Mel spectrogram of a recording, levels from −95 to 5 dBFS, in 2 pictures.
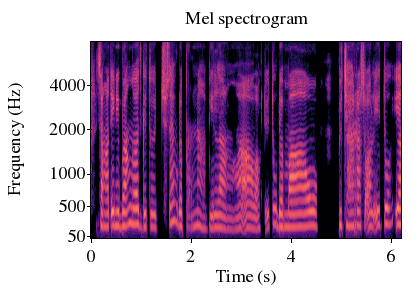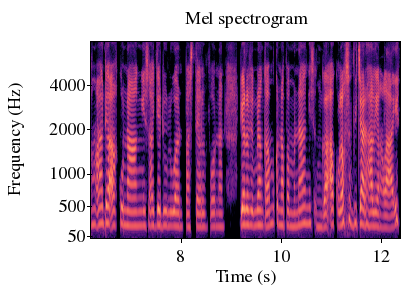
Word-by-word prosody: sangat 200 -1 -1
ini 215 - -1
banget 235 +3 -1
gitu. 195 0 -6 0.2
Saya 255 +3 -1
sudah 210 -5 -5
pernah 190 0 -12
bilang 180 -1 -6 0.2
heeh, 185 +1 -2
waktu 175 - -17
itu 240 - -8
sudah 200 - -1
mau 200 +2 -1 0.4
bicara 215 -1 -1
soal 205 -1 -3
itu, 240 +1 -5
yang 235 0 0
ada 250 +1 +6
aku 245 +2 -3
nangis 215 0 +3
aja 220 +1 +1
duluan 210 -1 -2
pas 200 -1 -1
teleponan. 200 0 -6 0.3
Dia 235 - +9
terus 230 -1 +3
bilang, 225 +1 0
"Kamu 210 +4 -1
kenapa 220 0 -2
menangis?" 225 +3 -2
"Enggak," 195 +1 +2
aku 220 -2 -3
langsung 270 +5 +5
bicara 240 -2 +5
hal 210 0 +5
yang 195 -2 +1
lain. 185 +9 +3
210 Hz, 180 wpm, -24 LUFS, 200-225 Hz, 0.4 s, Dia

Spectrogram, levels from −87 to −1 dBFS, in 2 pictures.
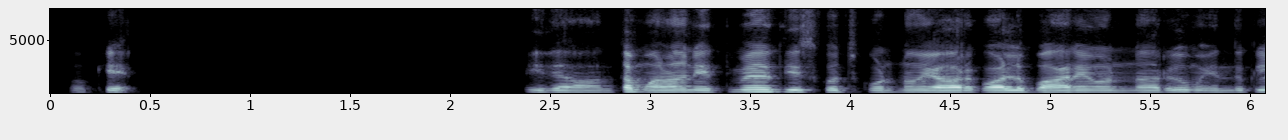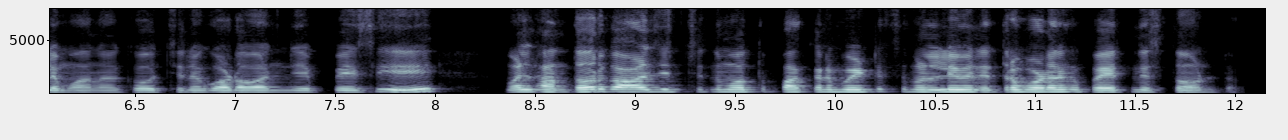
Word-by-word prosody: Okay. 150 +1 -8 2.1
ఇదంతా 150 +1 -3
మనమే 160 +1 -1
నెత్తి 155 +2 -5
మీద 180 0 +5
తీసుకొచ్చుకుంటున్నాం. 160 -1 -6
ఎవరికి 145 +1 +3
వాళ్ళు 155 +1 +4
బానే 145 +3 +1
ఉన్నారు. 145 0 -7
మేందుకులే 155 +2 -6
మనకోచ్చిన 145 +2 -7
గొడవ? 145 +1 +3
అని 150 0 -14
జెప్పేసి 160 +5 -4 0.6
మళ్ళీ 180 0 +3
అంతవరకు 190 +4 +4
ఆలోచిచ్చిది 190 -1 0
మొత్తం 185 +1 -2
పక్కన 180 +1 0
పెట్టేసి 190 +2 +1
మళ్ళీ 175 +1 +5
నిద్రపోవడానికి 180 +2 +3
ప్రయత్నిస్తా 170 -1 0
ఉంటాం. 130 -2 -23
160 Hz, 125 wpm, -24 LUFS, 150-180 Hz, 2.1 s, మీద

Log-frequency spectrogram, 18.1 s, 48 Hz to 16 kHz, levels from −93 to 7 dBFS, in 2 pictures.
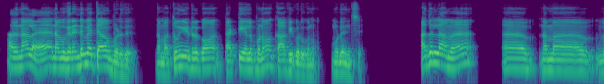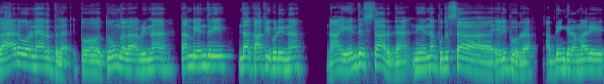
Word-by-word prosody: அதனால, 165 +4 +2 0.3
நமக்கு 150 0 +2
2மே 185 +6 +3
தேவப்படுது. 120 - +1 0.4
நம்ம 105 -2 -2
தூங்கிட்டு 155 -1 +1
இருக்கோம், 145 +1 0 0.2
தட்டி 120 +3 -2
எழுப்பணும், 135 +5 -1
காஃபி 125 0 +1
குடுக்கணும் 95 -3 -2 0.2
முடிஞ்சிச்சு. 110 -3 -2 1.0
அது 215 - +2
இல்லாம 180 -8 +3 0.8
ஆ - - -1 0.5
நம்ம 135 0 0 0.8
வேற 140 +8 +2
ஒரு 180 -2 +2
நேரத்தில, 155 -9 0 0.2
இப்போ 130 -2 -3 0.3
தூங்கல 155 -3 +2
அப்படின்னா, 130 +3 0 0.4
தம்பி 170 +3 +3
எந்திரி 175 -1 +3 0.3
இந்தா 160 +2 +4
காஃபி 155 +2 +2
குடின்னா, 145 0 +2 0.6
நான் 130 -1 0
எழுந்திரிச்சி 185 +5 +1
தான் 175 - +2
இருக்கேன். 110 +1 -1
நீ 140 - +2
என்ன 160 +2 +1
புதுசா 150 +1 +2 0.5
எழுப்பி 140 +1 0
விடுற? 110 0 +1 0.3
அப்படிங்கிற 130 +2 0
மாரி 135 0 +1
145 Hz, 125 wpm, -23 LUFS, 130-160 Hz, 1.0 s, இந்தா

